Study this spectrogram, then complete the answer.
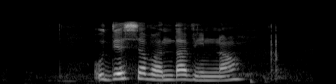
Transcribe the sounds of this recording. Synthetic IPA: ud̪esjʌbʱʌnd̪abʱinːʌ

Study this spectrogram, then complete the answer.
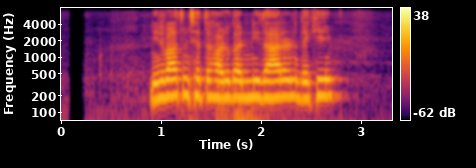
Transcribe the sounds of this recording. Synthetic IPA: nirbat͡sʌnt͡sʰet̪rʌɦʌɾukanid̪aɾʌɳd̪ekʰi

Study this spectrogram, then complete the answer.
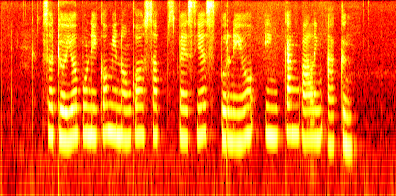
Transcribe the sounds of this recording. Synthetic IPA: səɖ̪̥o̤jɔpunikɔminɔŋkɔsap̚spesiɛsb̥ṳrnioiŋkaŋpalɪŋaɡ̥ə̤ŋ

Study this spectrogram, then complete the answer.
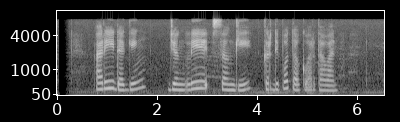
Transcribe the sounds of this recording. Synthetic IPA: ʔaɾidaɡɪŋ | d͡ʒɨŋlisəŋɡikɨrdipɔt̪ɔkəwa̰rt̪awan

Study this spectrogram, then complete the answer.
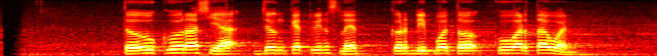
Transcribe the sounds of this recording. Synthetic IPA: t̪əukuɾasiad͡ʒɨŋkɛt̪winslɛt̪̚kɨrdipɔt̪ɔkuwart̪awan

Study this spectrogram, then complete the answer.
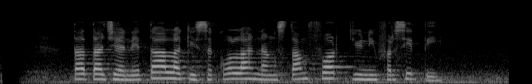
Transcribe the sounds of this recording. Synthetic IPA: t̪at̪ad̥ʒ̥a̤net̪alaɡ̥i̤səkolahnaŋst̪amfɔrt̪̚junifərsit̪i

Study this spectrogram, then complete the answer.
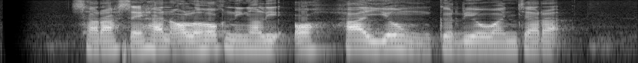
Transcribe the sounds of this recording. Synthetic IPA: saɾahseɦanɔlɔɦɔk̚niŋaliʔɔhːajʊŋkərdiwawaɲt͡ʃaɾa

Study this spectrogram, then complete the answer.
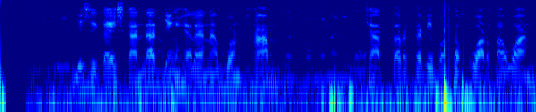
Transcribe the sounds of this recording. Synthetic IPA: d͡ʒɛs̬ikaiskandard͡ʒəŋɦelɛnabɔnɦam | t͡ʃart̪ərkərdipɔt̪ɔkwart̪awan

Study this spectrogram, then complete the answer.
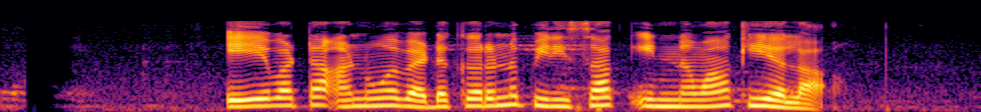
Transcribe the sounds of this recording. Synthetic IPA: eːʋaʈəʔanuʋəʋæɖəkəɾənəpiɾisakinːəʋaːkijəla̰

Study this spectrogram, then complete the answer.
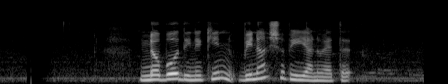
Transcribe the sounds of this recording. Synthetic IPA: noboːd̪inəkinʋinaːʃəʋiːjanuæt̪ə

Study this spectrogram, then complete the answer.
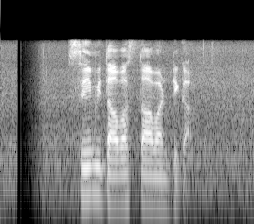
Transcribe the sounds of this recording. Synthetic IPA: seːmit̪ɐːʋɐst̪ʰaːʋɐɳʈikɐ̰

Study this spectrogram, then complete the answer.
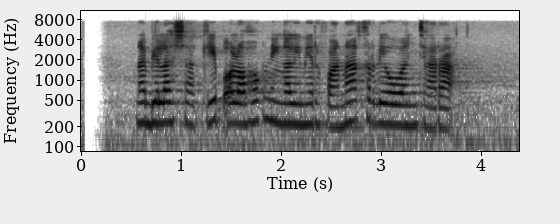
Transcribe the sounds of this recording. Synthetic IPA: nabilahsakipɔlɔɦɔk̚niŋalinirfanakɨrdiwawaɲt͡ʃaɾa

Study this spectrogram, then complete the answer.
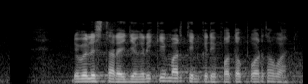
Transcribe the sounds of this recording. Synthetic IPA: dəbɛlɛst̪aɾad͡ʒəŋrikimart̪ɪnkədipɔt̪ɔkəwart̪awan

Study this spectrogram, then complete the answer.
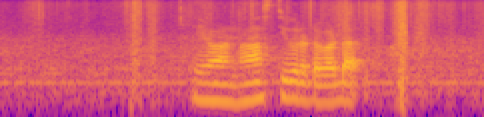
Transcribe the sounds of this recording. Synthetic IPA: eʋaːnaːst̪iʋəɾəʈəʋaɖa̰

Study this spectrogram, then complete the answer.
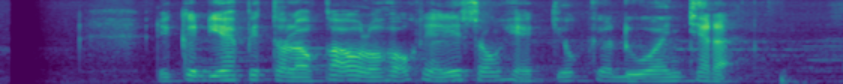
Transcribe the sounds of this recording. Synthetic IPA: dikədiahpit̪ɔlɔkaɔlɔɦɔk̚nalisɔŋɦakiukəduwaɲt͡ʃaɾa

